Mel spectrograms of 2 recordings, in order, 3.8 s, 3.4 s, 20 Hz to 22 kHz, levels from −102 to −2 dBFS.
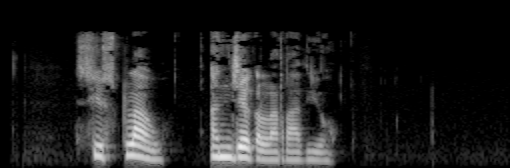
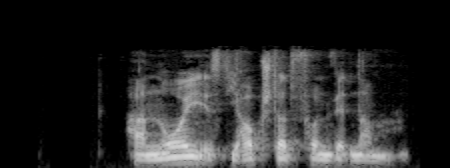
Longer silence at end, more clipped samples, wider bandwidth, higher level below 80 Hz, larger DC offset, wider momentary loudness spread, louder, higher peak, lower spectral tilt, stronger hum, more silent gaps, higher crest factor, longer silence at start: first, 1.35 s vs 0.35 s; neither; first, 11.5 kHz vs 7.8 kHz; second, -76 dBFS vs -66 dBFS; neither; first, 18 LU vs 12 LU; first, -22 LUFS vs -26 LUFS; first, -4 dBFS vs -10 dBFS; about the same, -5 dB/octave vs -6 dB/octave; neither; neither; about the same, 22 dB vs 18 dB; second, 0.6 s vs 0.95 s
